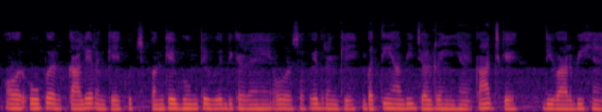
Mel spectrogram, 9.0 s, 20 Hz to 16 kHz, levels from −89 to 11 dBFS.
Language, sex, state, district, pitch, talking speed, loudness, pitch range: Hindi, male, Uttar Pradesh, Ghazipur, 145 Hz, 170 wpm, -32 LUFS, 140-150 Hz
